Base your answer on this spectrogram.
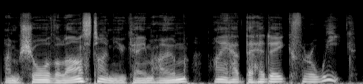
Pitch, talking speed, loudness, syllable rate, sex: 110 Hz, 250 wpm, -16 LUFS, 5.2 syllables/s, male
